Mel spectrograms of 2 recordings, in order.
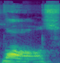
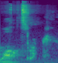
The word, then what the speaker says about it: Walz: Walts and we're like Gloria like let's it's walls not Walts Walt is Walt is a you know word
